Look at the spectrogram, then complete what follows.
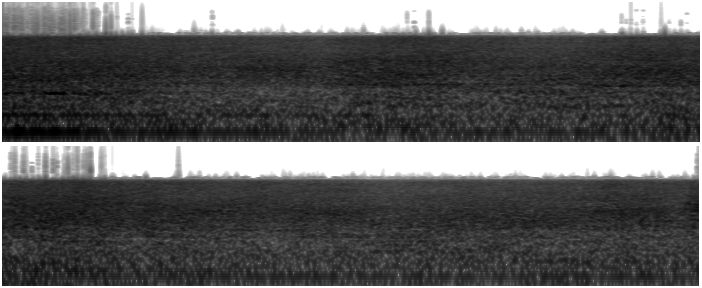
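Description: Motorway traffic passing on a wet road: a steady hiss of tyres on spray, swelling and easing as vehicles go by. A lorry's engine hum fades out in the first couple of seconds.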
